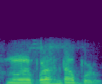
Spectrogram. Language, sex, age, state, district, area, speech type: Telugu, male, 18-30, Telangana, Mahbubnagar, urban, conversation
